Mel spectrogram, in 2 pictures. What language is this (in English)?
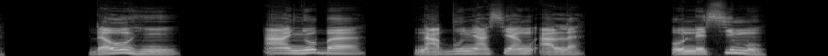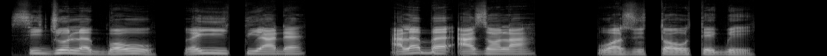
Ewe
